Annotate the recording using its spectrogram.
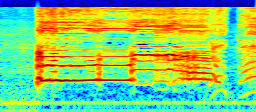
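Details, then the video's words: Loud male Treeing Walker Coonhound howling while being taken to the vet, one long steady bay of nearly two seconds that breaks into a wavering yodel and ends in a short rising yelp, over a low constant car drone. "Treeing walker coonhound going to the vet."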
